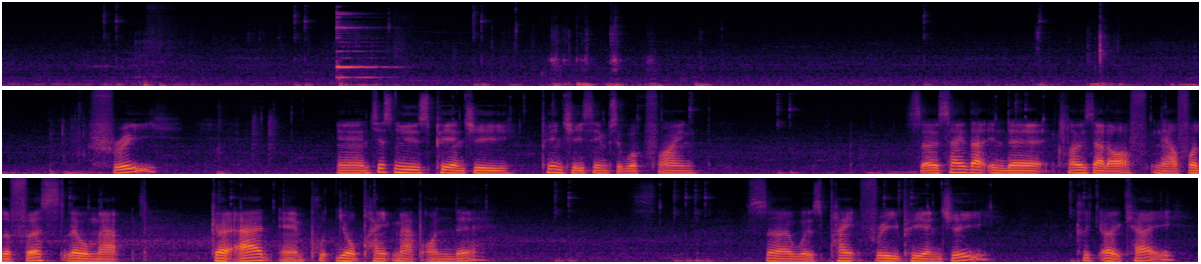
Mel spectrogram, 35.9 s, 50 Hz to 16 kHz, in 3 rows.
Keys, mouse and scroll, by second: 0.9 click, 1.6-2.9 scroll up 1, 2.9 click, 3.3 click, 4.6 click, 5.4-6.9 scroll down 1, 6.9 scroll up 1, 9.1 click, 10.9 Tab, 12.4 typing, 17.4-18.8 drag.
